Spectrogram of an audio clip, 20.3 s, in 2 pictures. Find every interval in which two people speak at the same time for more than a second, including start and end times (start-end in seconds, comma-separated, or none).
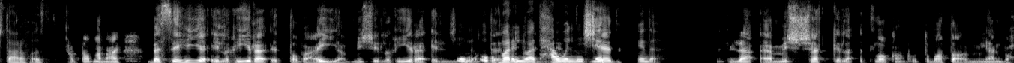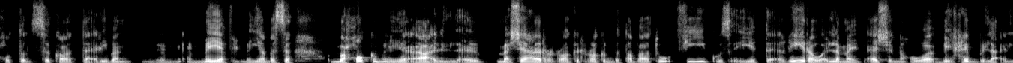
4.5-6.2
